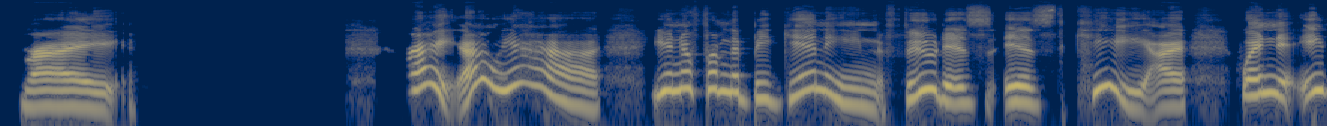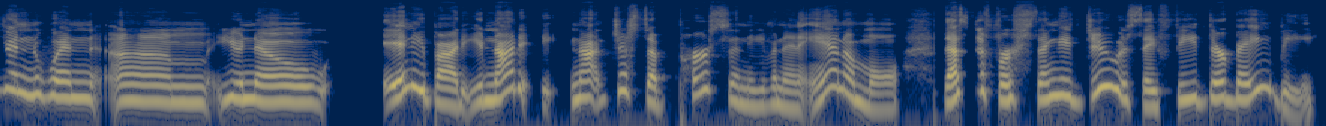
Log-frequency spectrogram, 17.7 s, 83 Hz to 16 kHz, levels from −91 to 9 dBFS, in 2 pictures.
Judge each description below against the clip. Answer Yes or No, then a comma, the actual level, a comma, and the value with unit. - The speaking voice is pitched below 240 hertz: No, very high, 250 Hz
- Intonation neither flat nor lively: No, wide, 8.9 semitones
